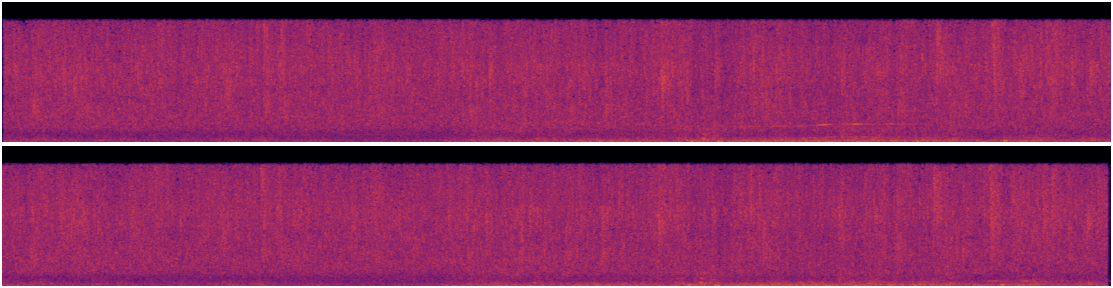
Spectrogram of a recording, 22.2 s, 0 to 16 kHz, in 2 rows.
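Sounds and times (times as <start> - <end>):
monsoon: 0.0 - 22.1.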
